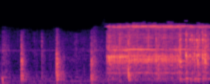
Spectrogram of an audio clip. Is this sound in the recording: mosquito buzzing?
no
